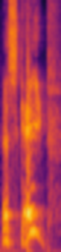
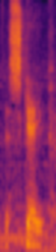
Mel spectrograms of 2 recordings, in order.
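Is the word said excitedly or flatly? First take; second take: excitedly; flatly. First: It is said forcefully, with excited energy. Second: It is said flatly, with little energy. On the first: The speaker calls it right. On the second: The speaker calls it wrong.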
